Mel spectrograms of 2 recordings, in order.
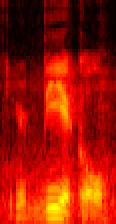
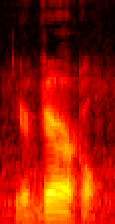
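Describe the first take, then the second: First: Said in the usual way. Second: "vericle" said with an R in place of the H; grandma's "vericle" with an R. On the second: Retold or imitated. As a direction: imitate grandma saying "vericle". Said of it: "as my grandmother used to say".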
